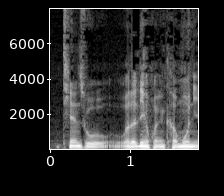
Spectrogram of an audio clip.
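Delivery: ordinary talk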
